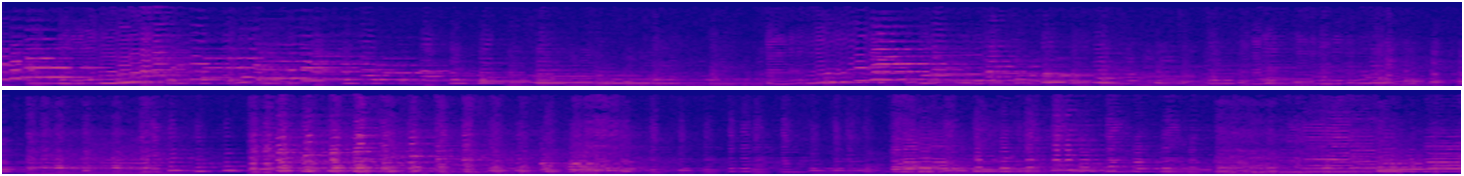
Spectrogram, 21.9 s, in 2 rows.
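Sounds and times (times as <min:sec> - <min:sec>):
saxophone quartet playing a finale: 0:00.0 - 0:21.8.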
